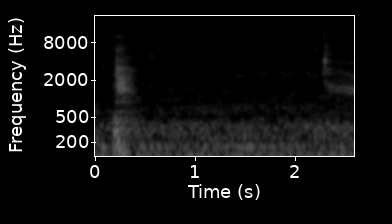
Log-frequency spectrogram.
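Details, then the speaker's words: Adult man's single brief, sharp sneeze over quiet room noise, attributed to allergies; sneeze. "i had to sneeze and two anyways um allergies man"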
